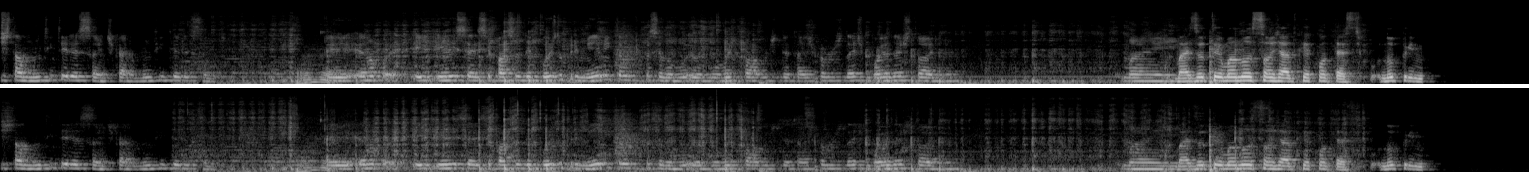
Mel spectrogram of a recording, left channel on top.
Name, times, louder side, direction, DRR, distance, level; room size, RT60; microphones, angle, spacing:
voice 1, 0.0-2.2 3.3-9.5 11.2-12.2, left 1 dB, 85° left, 1.9 m, -28 dB
Writing, 1.7-13.7, right 1 dB, 30° right, 1.1 m, -36 dB
voice 2, 3.0-3.5 11.7-14.2, left 5 dB, 45° left, 0.3 m, -22 dB
11.0 x 6.5 x 2.7 m
head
